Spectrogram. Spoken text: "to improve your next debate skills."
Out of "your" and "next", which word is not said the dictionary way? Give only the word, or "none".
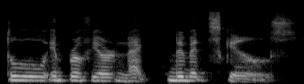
next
